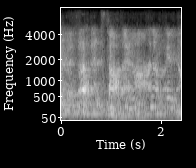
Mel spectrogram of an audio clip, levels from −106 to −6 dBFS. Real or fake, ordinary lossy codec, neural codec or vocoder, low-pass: fake; none; codec, 16 kHz, 1.1 kbps, Voila-Tokenizer; 7.2 kHz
